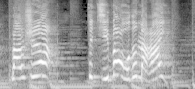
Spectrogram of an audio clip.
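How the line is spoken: Loud shout. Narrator (Chinese): 青雨就站起来大声的喊道

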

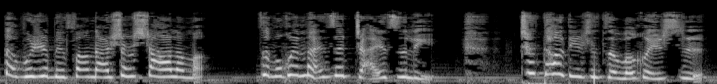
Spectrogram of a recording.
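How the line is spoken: Wailing sobs. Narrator (Chinese): 韩美玉放声大哭

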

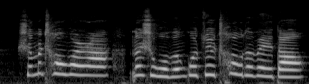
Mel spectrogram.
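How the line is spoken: Shouting. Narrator (Chinese): 有人大叫

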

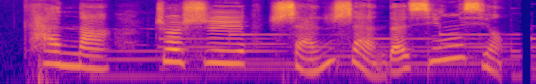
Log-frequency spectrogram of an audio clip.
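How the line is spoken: Gentle. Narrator (Chinese): 芭比温柔地说

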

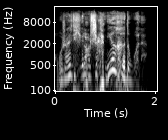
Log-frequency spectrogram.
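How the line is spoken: Whispering. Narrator (Chinese): 小声说

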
